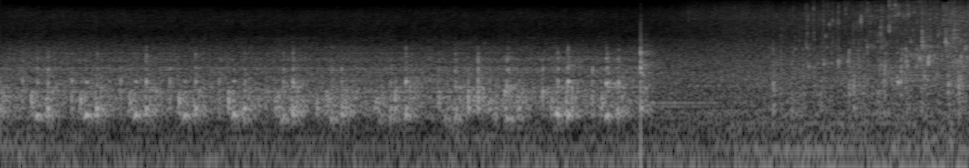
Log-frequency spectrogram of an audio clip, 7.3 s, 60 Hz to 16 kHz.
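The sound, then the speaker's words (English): A fetal heart monitor picks up a baby's fast, galloping heartbeat, about 160 beats per minute, as rhythmic whooshing pulses over a watery hiss. About two-thirds of the way through it abruptly gives way to steadier static. “The baby's heart rate's a little high, like 160 instead of 140,”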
